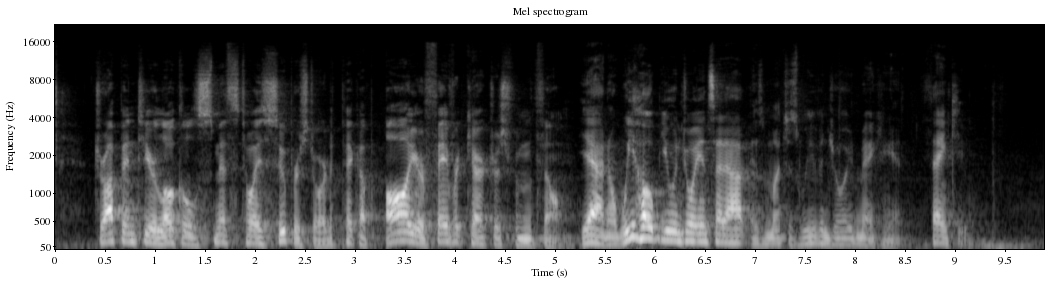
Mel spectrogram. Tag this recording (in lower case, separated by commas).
speech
